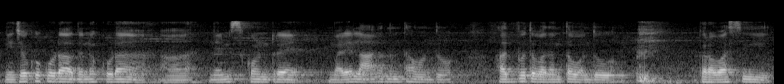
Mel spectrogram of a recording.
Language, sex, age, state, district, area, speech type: Kannada, male, 18-30, Karnataka, Davanagere, rural, spontaneous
